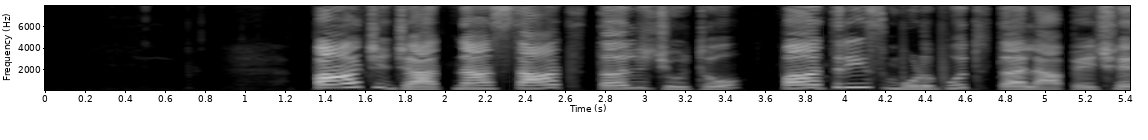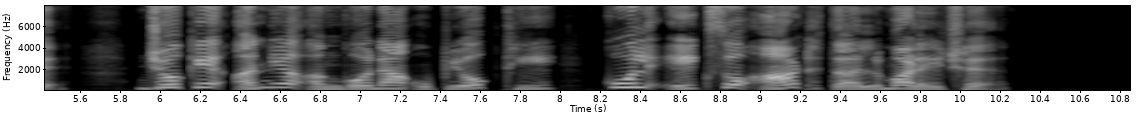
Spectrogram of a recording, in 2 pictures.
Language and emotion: Gujarati, neutral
